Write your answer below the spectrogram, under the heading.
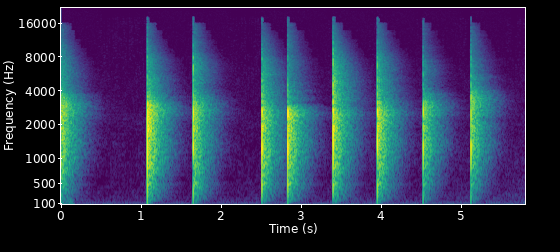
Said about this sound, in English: Test 2, clapping back rhythms. I shall count the pulse and then clap a rhythm. You clap it back immediately after you hear it. We shall do this with 4 different rhythms.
